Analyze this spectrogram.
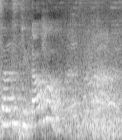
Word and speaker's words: संस्थितः: एकांत एका तत्व तत्व संस्थितः संस्थित देखिए संस्थितः संस्थितः संस्थित हमारे संस्कृत हम क्या लेते हैं? विसर्ग का उच्चारण भी लेते हैं। तो त के बाद क्या है? विसर्ग है। इसलिए संस्थितः आभवत आवत चित्त विक्षेप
